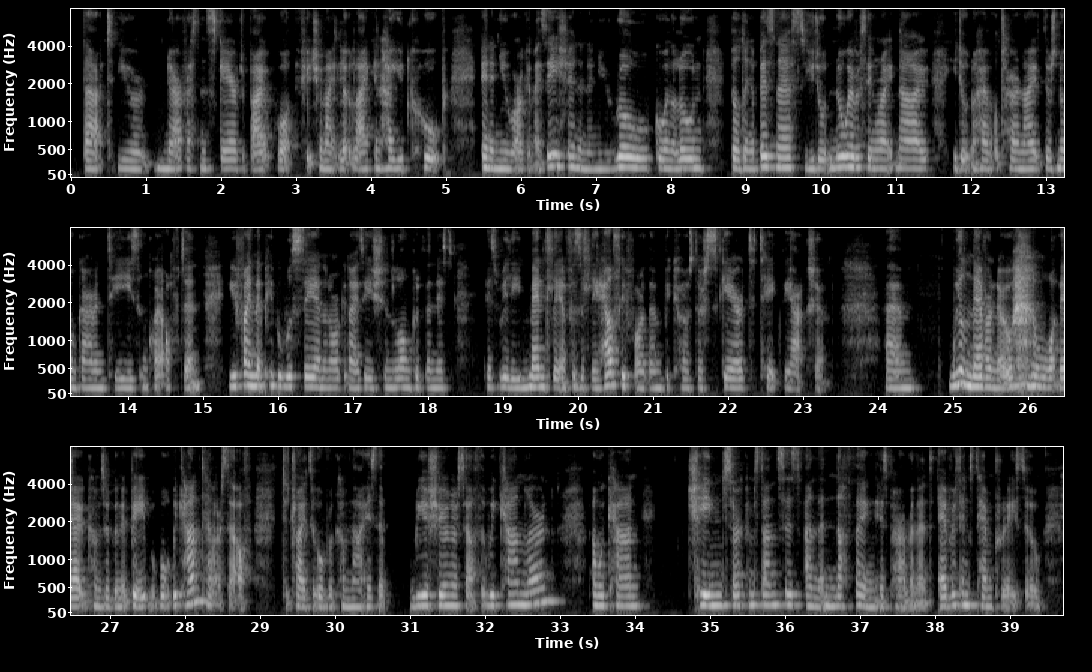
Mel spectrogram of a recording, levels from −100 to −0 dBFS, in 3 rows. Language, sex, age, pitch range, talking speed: English, female, 30-49, 160-185 Hz, 175 wpm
